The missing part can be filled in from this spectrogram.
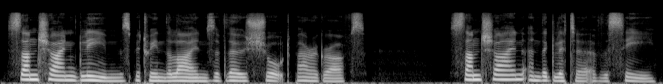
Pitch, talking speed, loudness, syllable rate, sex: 175 Hz, 135 wpm, -16 LUFS, 4.6 syllables/s, female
